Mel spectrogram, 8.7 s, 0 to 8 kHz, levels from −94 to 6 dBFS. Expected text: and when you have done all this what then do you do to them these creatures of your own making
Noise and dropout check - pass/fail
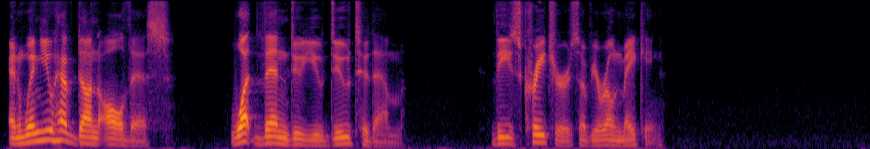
pass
